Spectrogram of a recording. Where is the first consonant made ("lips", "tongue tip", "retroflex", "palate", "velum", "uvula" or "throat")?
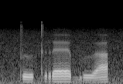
tongue tip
